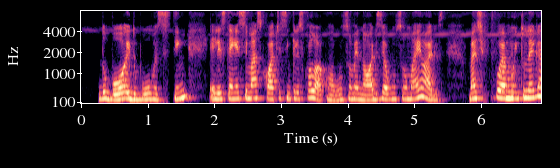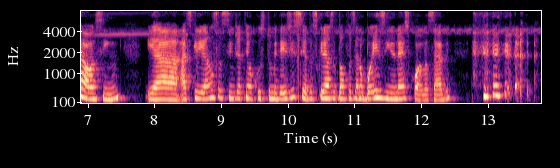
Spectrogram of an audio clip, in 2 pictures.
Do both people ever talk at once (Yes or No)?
No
